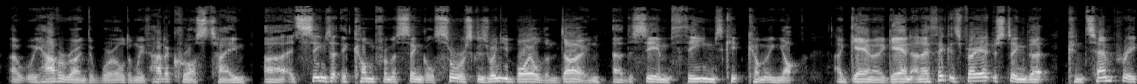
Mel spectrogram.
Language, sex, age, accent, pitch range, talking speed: English, male, 40-59, British, 105-130 Hz, 235 wpm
